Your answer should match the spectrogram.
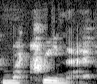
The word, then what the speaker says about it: Macrine: Well, it was actually common for names ending in us, when transcribed in Punic, to be written without the final S. So this would be pronounced something like macrine.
